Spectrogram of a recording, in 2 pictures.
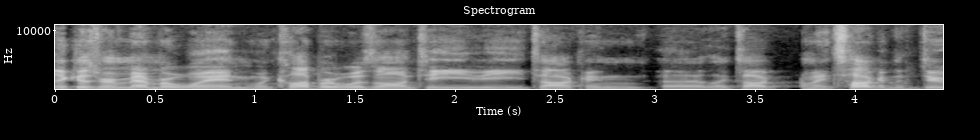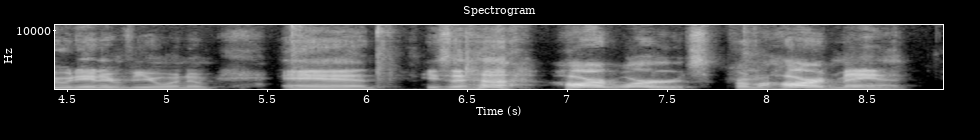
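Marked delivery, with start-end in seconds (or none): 6.5-8.6 put-on loud, booming old man voice.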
